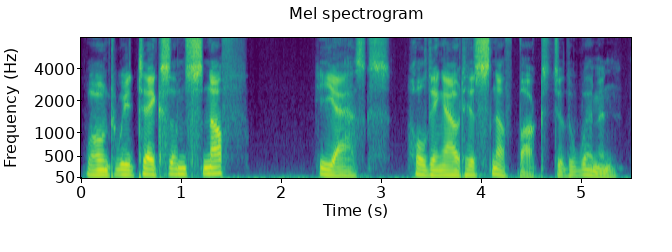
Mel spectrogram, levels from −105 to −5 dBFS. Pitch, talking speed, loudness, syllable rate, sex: 95 Hz, 165 wpm, -18 LUFS, 3.7 syllables/s, male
